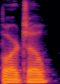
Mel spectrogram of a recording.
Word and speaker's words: Bartow: Yes, Pennsylvanians, it's pronounced like that, Bartow.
